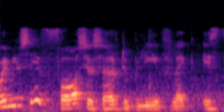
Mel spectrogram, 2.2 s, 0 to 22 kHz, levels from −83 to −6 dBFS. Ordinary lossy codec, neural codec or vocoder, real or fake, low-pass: none; none; real; none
